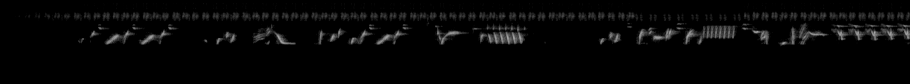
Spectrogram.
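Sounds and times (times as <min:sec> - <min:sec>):
European goldfinch Carduelis carduelis twittering with fast jangling chirps: 0:00.5 - 0:09.0.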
